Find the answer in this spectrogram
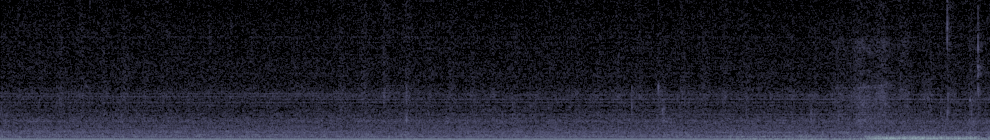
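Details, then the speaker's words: Adult says her tummy is rumbling because she is hungry: steady room hum, then a brief low gurgling stomach growl near the end; borborygmi. "can you hear my tummy oh so hungry I might have to go get a snack in a minute"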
